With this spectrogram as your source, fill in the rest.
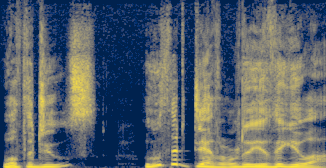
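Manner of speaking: swooping, animated cartoon voice with wide pitch swings. Showing the impression he once fooled people with, doing an okay Stewie impression. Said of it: "I could do an okay Stewie".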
